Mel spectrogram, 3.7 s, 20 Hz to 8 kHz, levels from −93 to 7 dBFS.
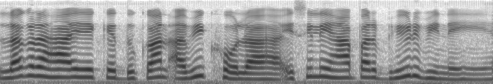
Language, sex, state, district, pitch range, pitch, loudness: Hindi, female, Uttar Pradesh, Jalaun, 225-275 Hz, 260 Hz, -18 LUFS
